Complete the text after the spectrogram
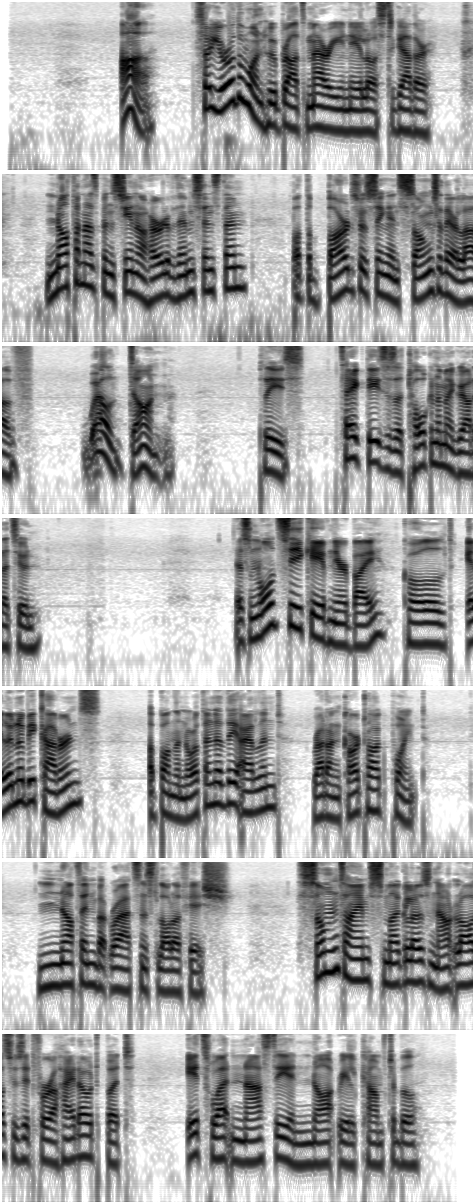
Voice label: breton audition two

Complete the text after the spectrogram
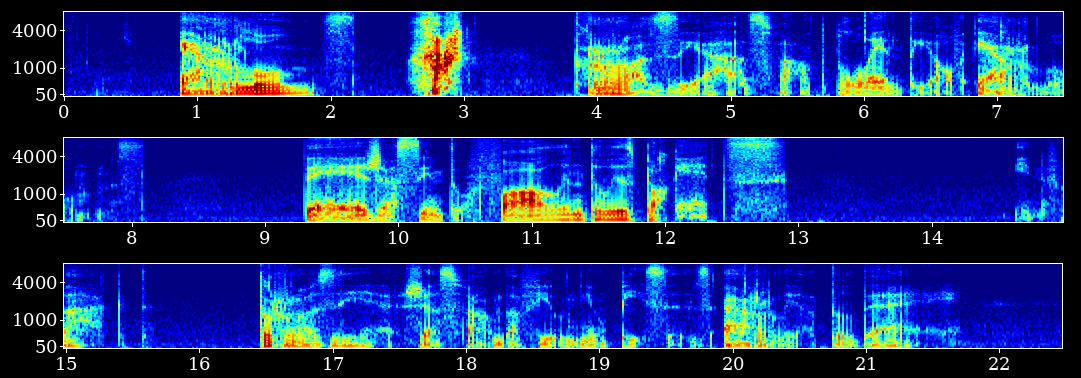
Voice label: male khajiit audition; drozhirr

